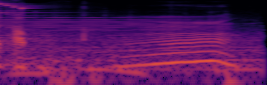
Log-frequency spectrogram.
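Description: Editing sound effect for a logo transition: a bright shimmering chime that rings out and fades over about a second and a half. Under it is a low, drawn-out moo-like call that slowly rises in pitch and drops at the end.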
